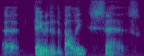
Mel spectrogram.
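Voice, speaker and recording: Deep, soft-spoken man. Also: big pitch swings, moderate pace, gravelly, slightly rough, no echo. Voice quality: soft, soothing. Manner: self-deprecating, laughs often. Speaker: livestream host. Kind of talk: casual livestream chat reading viewer comments.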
